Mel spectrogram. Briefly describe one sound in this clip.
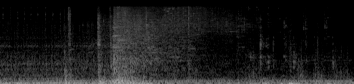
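Glass shatters and scatters.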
